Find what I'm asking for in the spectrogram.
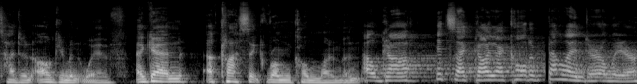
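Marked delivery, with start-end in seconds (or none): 3.6-6.4 high-pitched mock dismay; dismayed film heroine. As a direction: groan it in a put-on girlish voice. Acts heroine recognizing the new teacher.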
